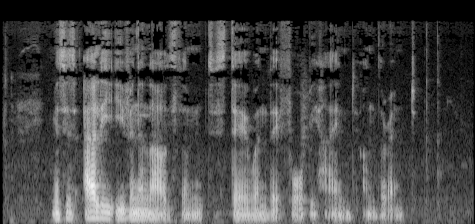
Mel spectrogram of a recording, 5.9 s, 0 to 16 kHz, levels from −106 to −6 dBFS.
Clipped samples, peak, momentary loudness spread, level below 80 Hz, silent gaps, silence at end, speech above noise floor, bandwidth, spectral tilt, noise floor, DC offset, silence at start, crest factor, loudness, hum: under 0.1%; -2 dBFS; 18 LU; -48 dBFS; none; 0.75 s; 34 dB; 11.5 kHz; -5.5 dB/octave; -60 dBFS; under 0.1%; 0.65 s; 26 dB; -27 LUFS; none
